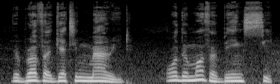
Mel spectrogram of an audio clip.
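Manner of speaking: plain reading voice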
